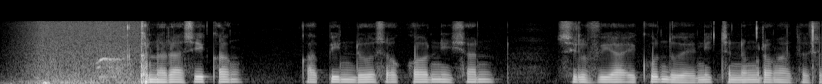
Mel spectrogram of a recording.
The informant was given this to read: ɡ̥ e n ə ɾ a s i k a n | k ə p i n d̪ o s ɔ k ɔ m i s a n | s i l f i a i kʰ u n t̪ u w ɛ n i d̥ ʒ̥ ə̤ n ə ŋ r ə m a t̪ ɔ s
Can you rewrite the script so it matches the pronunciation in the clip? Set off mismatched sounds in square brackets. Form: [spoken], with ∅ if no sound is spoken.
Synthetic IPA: ɡ̥ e n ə ɾ a s i k a [ŋ] | k [a] p i n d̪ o s ɔ k ɔ [n] i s a n | s i l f i a i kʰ u n [d̪] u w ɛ n i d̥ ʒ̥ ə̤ n ə ŋ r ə [ŋ] a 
